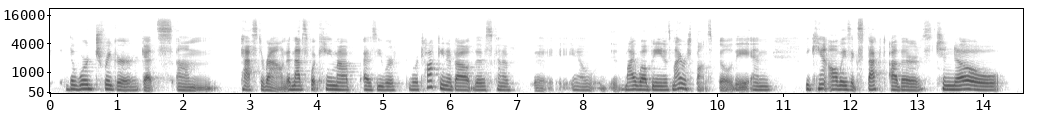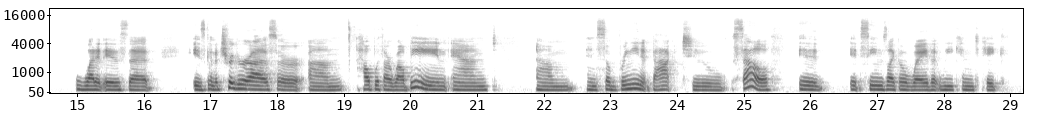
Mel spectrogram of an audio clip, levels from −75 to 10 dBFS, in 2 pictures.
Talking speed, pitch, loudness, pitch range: 150 wpm, 175 Hz, -25 LUFS, 165-190 Hz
